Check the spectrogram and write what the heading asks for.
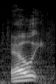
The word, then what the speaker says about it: Lieutenant: L-I-E-U-T-E-N-A-N-T. Lieutenant in England. In America, lieutenant.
